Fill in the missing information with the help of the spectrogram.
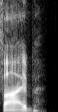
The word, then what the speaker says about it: Vibe: It's spelled like vib, but it's pronounced vibe.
